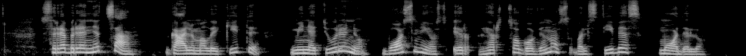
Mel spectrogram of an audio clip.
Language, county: Lithuanian, Telšiai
